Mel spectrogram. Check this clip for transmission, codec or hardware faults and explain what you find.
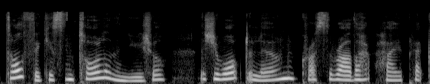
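Two transmission faults are audible in the speech, both from packets lost on a call link. The audio passes through an Opus call path whose content stops around 12 kHz.

Short concealed packet loss, 0.61 to 0.67 s: a brief smear lasting about 40 ms, where the sound seems to hang on and wobble before rejoining. That stretch never reached the decoder in time. The receiver patched the hole by extending what it had just played, continuing pitch for voiced sound and shaped noise otherwise, then crossfaded back into the real signal.

Lost packet rebuilt from error correction, 0.65 to 0.83 s and again at 3.25 s: a rougher, grainier, noisier texture with no gap. The first stretch holds about 100 ms of rebuilt audio, five 20 ms frames. The second lasts about 20 ms, a single frame. Each lost packet was replaced by a low-bitrate backup copy carried inside the following packet, which is Opus in-band forward error correction. 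Those coarser copies keep the sound continuous but audibly degraded.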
